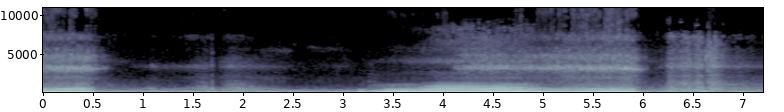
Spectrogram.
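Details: Sleeping English Bulldogs snoring: deep, resonant snoring with one long drawn-out rattling snore and softer breaths around it.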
